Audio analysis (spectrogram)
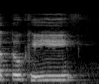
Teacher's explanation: ਤੁਖੀ ਪਦ ਵੀ ਪੋਲਾ ਹੀ ਉਚਾਰਨ ਕਰਨਾ ਧੁਖੀ ਨਹੀਂ ਕਹਿਣਾ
